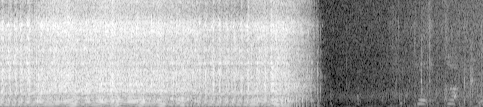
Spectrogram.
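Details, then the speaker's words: Father's old chainsaw restoration, freshly fueled: revs surge and sag unevenly and never hold a clean high pitch before cutting out, lacking power; possibly out of adjustment or a bad, worn carb, unconfirmed. "you can clearly hear that this saw is just not getting it"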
